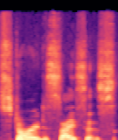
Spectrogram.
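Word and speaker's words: stare decisis: overriding principle and I do know how to pronounce this one it's called starry decisis okay it's the doctrine that judicial decisions stand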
